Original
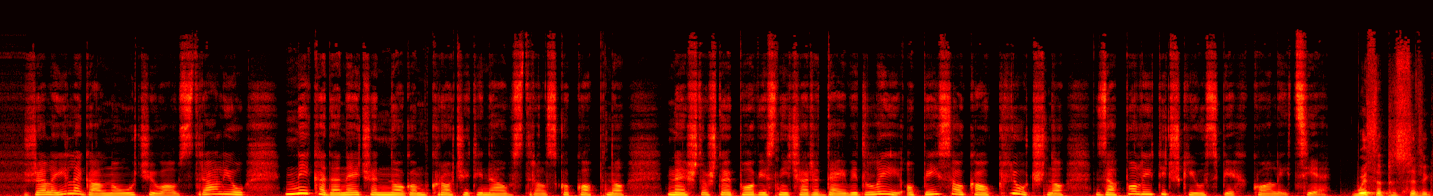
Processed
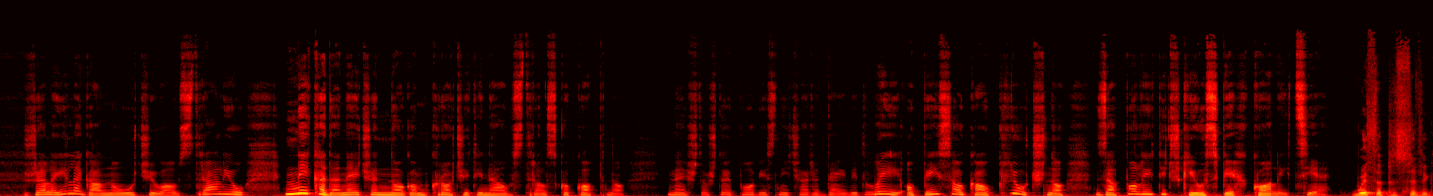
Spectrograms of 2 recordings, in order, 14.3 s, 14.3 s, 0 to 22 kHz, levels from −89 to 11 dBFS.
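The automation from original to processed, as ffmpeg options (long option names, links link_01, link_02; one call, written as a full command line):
ffmpeg -i in.wav -af "asetnsamples=nb_out_samples=441:pad=0,asendcmd='2.73 volume volume -2.5dB;3.31 volume volume -10dB;6.04 volume volume -19.5dB;8.75 volume volume -9dB;11.81 volume volume -0.5dB;12.71 volume volume -9dB',volume=-10dB" out.wav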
